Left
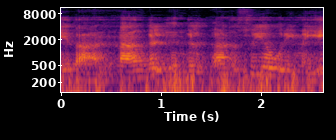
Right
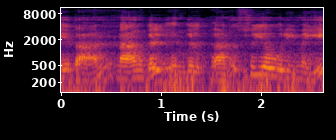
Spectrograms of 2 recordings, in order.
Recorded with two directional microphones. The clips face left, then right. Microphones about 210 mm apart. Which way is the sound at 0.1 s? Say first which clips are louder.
Right 3 dB; 40° right (ahead or behind).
